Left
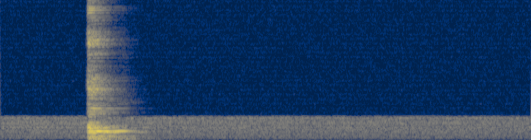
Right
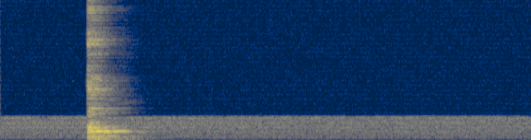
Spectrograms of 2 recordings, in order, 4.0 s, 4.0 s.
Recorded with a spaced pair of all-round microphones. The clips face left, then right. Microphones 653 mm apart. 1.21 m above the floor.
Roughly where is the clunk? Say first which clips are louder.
Even; right.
